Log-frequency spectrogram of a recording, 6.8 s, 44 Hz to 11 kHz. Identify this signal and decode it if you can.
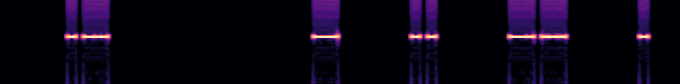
Morse code, heard as a keyed tone, about 15 wpm, spaced as for 8 wpm, 1000 Hz. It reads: A TIME
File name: qotdfiles / 8wpm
